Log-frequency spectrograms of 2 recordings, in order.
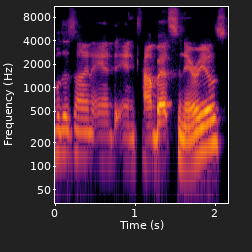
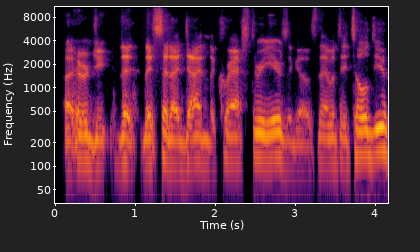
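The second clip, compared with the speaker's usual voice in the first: hard, gruff, rough-edged growl of a voice; 2 semitones lower than usual. Complaining about a character's new voice, the speaker shows how it should sound: gruff Krauser voice. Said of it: "his voice is supposed to be like more gruff".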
